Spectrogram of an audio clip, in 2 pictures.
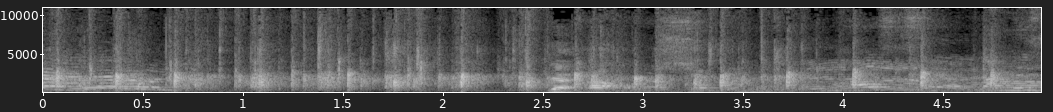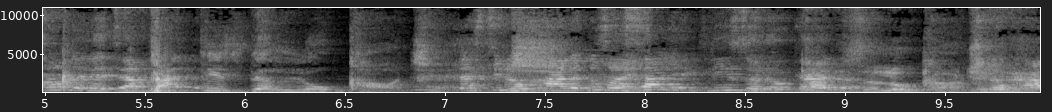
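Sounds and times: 
audience clapping hands: 0.0 - 5.6
speech: 2.5 - 3.9, 5.3 - 9.9.

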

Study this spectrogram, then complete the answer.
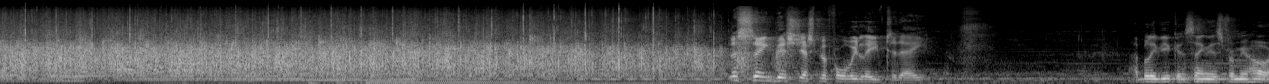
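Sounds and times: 
audience hand clapping: 0.0 - 9.2
speech: 7.3 - 9.4, 11.4 - 12.6.

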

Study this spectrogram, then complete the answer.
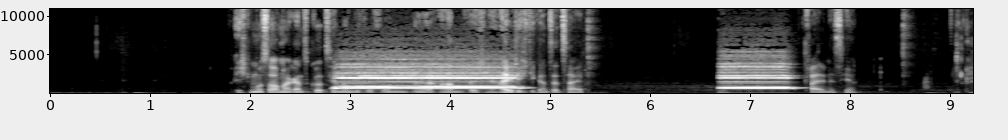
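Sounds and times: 
speech: 1.8 - 5.6, 7.6 - 8.2
whistle being blown: 2.8 - 4.9, 6.7 - 7.6.

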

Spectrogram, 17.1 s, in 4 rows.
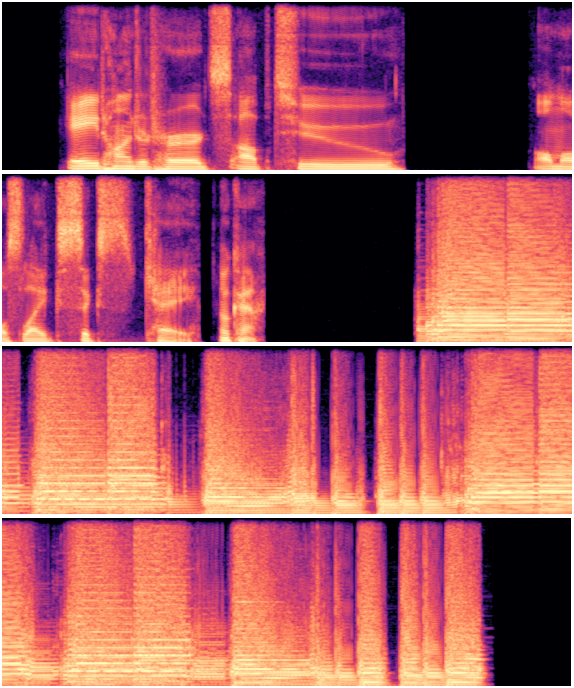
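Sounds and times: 
speech: 0.5 - 3.0, 4.0 - 6.3, 7.4 - 8.2
band-pass filtered crunchy distorted electric guitar chugging chords: 7.4 - 16.5.

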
